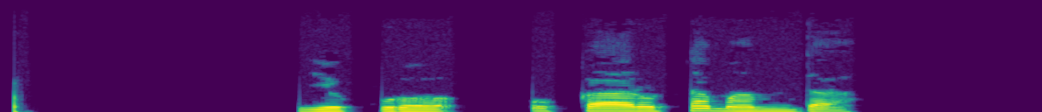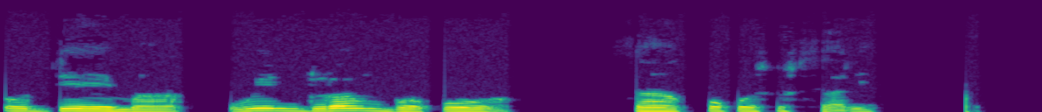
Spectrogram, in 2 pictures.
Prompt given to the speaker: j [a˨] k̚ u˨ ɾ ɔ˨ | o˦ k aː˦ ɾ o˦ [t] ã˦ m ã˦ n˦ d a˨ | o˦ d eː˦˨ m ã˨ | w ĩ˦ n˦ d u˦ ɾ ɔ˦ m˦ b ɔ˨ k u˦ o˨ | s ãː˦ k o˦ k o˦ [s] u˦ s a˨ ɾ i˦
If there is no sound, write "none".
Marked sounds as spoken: e˨, t, s

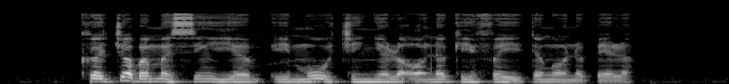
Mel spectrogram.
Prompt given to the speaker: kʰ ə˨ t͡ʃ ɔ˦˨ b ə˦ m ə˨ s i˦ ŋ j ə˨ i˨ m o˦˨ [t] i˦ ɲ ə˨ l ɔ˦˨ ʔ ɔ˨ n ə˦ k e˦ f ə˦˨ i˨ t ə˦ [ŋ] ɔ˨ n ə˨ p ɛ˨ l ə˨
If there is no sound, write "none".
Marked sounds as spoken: t͡ʃ, ŋ

